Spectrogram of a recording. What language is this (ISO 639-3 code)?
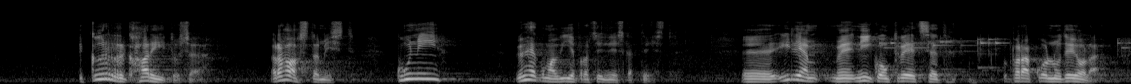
est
